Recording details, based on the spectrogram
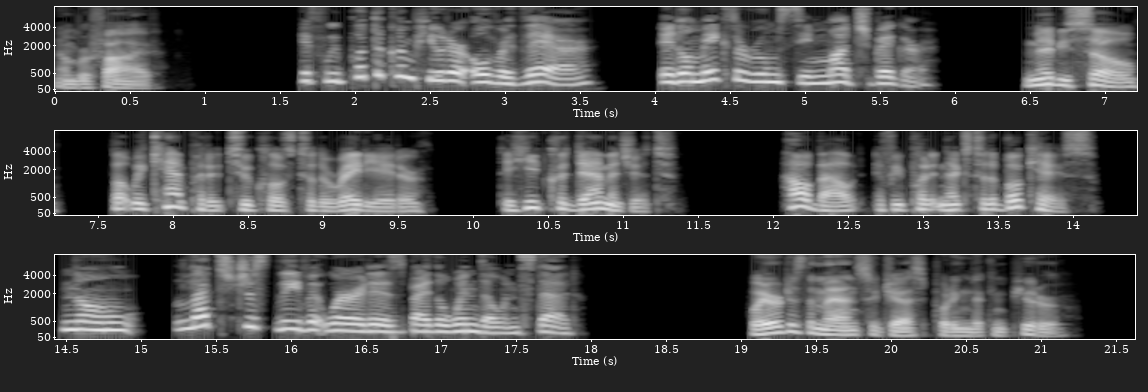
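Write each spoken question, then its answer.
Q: Where does the man suggest putting the computer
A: Where it is now, by the window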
